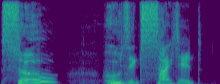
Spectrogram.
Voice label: voice excited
